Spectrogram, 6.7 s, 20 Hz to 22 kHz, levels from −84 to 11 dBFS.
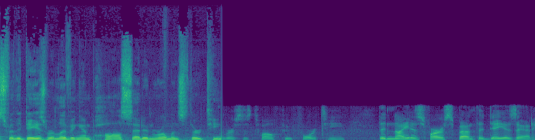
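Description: At 2.77 s the input likely switched to a poorer device. After a 20 ms gap, the sound is about 10 dB quieter, dull above 5.3 kHz, and faintly noisier.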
